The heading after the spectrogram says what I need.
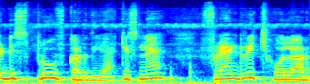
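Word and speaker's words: Wöhler: Friedrich होलर ने। थोड़ा spelling देखिएगा, लेकिन इसका नेम देखिए, इसको फ्रेडनिच होलर, WOHLER, फ्रेडनिच होलर।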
